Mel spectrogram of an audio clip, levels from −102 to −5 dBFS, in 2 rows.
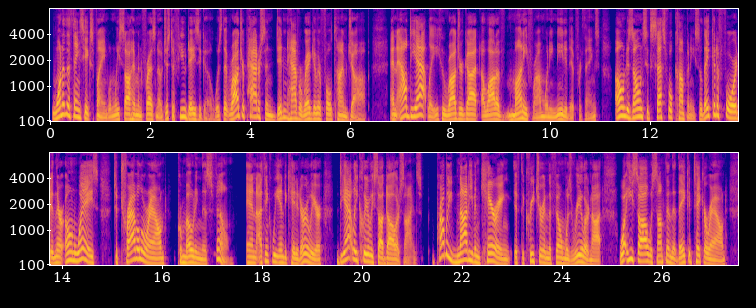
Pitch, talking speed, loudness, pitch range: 155 Hz, 215 wpm, -21 LUFS, 130-195 Hz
